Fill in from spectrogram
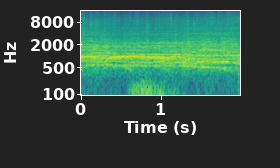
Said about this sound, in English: You can keep clapping. Weren't they amazing? Come on, let's give them one more hand.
